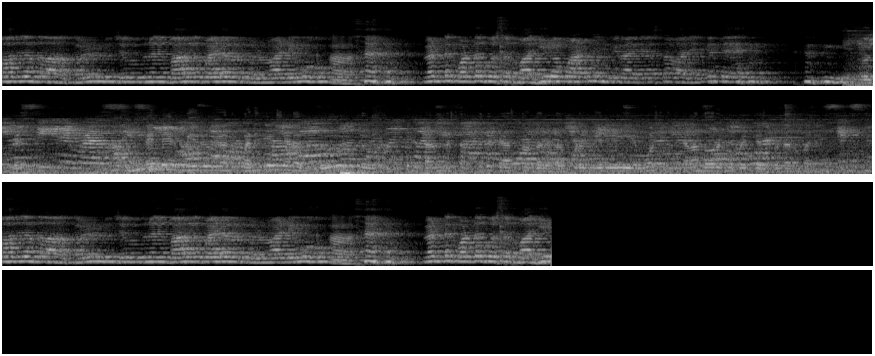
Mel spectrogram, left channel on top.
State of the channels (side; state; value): right; drops out; at 5.5 s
